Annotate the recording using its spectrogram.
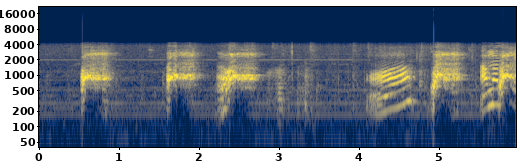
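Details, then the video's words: Pet dog barking to show friends how she barks: several loud barks mixed with a wavering, rising whine-like bark, with people talking in the background. "SUSIE LOBO BARKING AWAY"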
